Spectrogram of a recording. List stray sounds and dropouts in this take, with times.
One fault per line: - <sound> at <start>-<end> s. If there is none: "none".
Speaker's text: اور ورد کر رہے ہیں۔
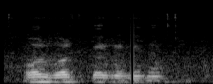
- dropout at 1.3-1.3 s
